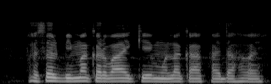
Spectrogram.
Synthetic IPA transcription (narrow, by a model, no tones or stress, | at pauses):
pʰɐsəlbimakəɾʋaːekemʊlakaːfaːjd̪aɦoːe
